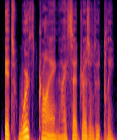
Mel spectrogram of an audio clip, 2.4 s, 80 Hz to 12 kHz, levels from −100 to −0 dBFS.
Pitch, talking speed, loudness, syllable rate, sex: 105 Hz, 155 wpm, -21 LUFS, 4.8 syllables/s, male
